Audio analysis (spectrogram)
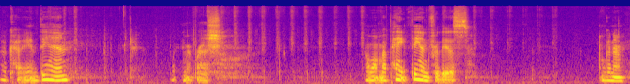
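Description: A woman from Tennessee giving a relaxed step-by-step painting lesson, talking as she paints and sometimes dropping to a whisper. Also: medium pitch, creaky. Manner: relaxed, talks while painting, drops to a whisper at times. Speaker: painting instructor. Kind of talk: casual step-by-step tutorial. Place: indoors at a work table.

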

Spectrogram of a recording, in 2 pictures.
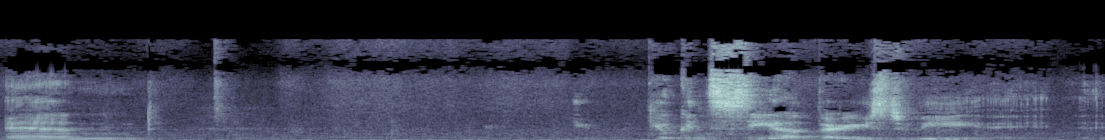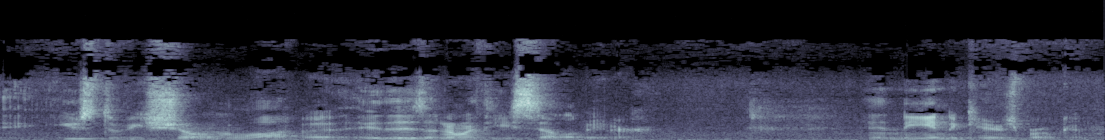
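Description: A man's voice: medium pitch, normal speed, long pauses, background noise. Man narrating elevator rides on phone. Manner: matter-of-fact, plain running commentary. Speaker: elevator video host. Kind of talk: casual narration while filming. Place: parking garage elevators, indoors. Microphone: handheld phone camera.

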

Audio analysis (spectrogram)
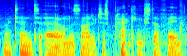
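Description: A man's voice: low voice, level tone, moderate pace. A man chatting casually to camera as he plants in his backyard, musing and second-guessing himself, often trailing off. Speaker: gardening vlogger. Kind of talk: casual thinking-aloud narration while gardening. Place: small backyard garden outdoors. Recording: noisy outdoor ambience.

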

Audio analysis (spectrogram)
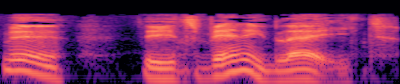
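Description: A man's voice: on the low side, huge pitch swings, slow, husky, no echo, heavily acted. A man voicing a sullen, evasive, nervous householder in an audiobook, hesitant and stammering as he schemes and blusters. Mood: guarded. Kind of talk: audiobook character voice.

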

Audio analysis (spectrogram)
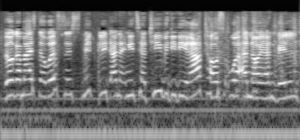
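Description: A woman's voice: high-pitched, fairly even intonation, brisk, close to an everyday voice. An actress playing a zealous female campaigner in a German radio play, proclaiming her cause insistently.

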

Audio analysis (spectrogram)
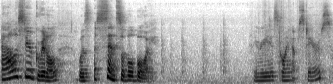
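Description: A woman's voice: fairly low pitch, very animated, slow pace, slight background noise. A woman in her fifties reads a picture book aloud to young children, expressively, with chatty asides, recorded at home. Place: living room at home, by a window.

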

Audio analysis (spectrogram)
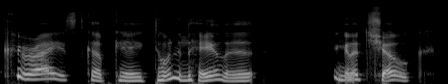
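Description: A woman's voice: mid-range voice, lively intonation, takes it slowly, gravelly, darkish tone, no room sound, clean studio sound. A woman playing a playful, domineering female vampire captor in an intimate ASMR roleplay, teasing and sardonic. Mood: amused exasperation.

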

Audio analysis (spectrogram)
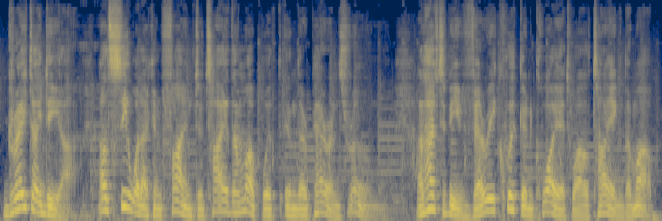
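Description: A man's voice: mid-range voice, big pitch swings, moderate pace, darkish tone. A man voicing an eager, murderous young woman in a story, with exaggerated delivery. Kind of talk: dramatic story reading. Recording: music behind the voice.

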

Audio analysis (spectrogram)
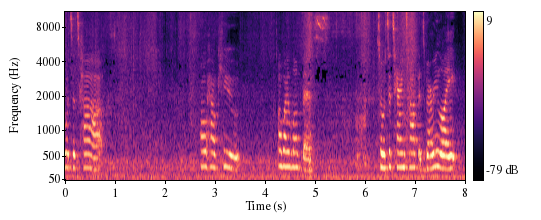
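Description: A woman vlogger chatting casually to camera in an excited, gushing, conversational way, as in an unboxing video. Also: on the high side, noisy background.

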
